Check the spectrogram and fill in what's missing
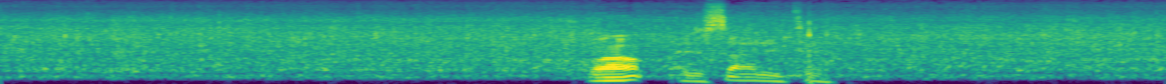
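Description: A cold mountain creek flows with a steady, broad rushing hiss that continues throughout, while someone speaks briefly over it.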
